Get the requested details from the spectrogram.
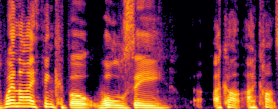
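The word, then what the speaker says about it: Wolseley: Is it Woollies? That's how that's how it's spelled, isn't it? Yeah, but it's Wley, isn't it? Yeah, Walsley. Yeah, like the club in London.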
